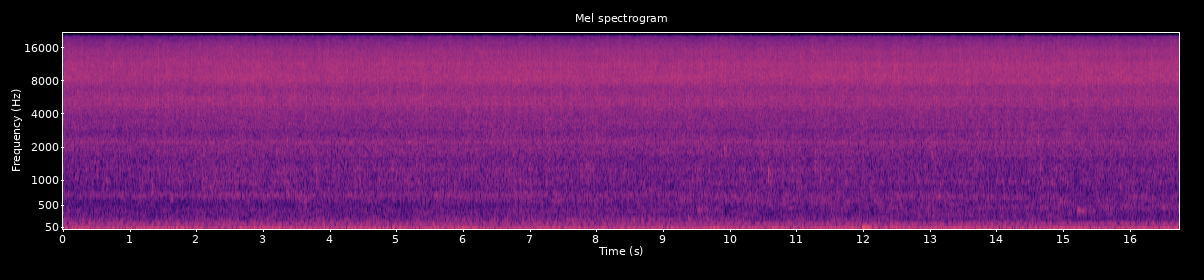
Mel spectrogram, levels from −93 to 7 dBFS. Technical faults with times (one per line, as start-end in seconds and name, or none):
6.54-6.74 repeated frames
14.09-14.49 repeated frames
